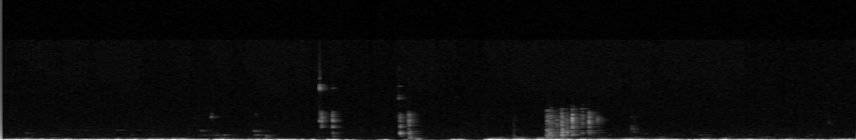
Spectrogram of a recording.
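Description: Irregular low rumbling and thudding noise on the microphone, cutting out for about a second in the middle, with a few faint clicks.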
